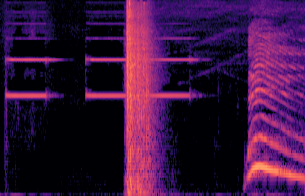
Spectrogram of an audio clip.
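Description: A heat press timer beeps.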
